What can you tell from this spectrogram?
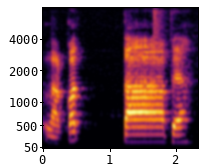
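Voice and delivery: "Laqad taba" recited loud, the d dropped into a doubled t; "Laqad taba" in loud tajwid recitation, no d heard; merged dal into ta. Shown as a demonstration. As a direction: chant "Laqad taba" as laqat-taba, long first a in taba. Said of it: "taknya ditasdidkan".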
